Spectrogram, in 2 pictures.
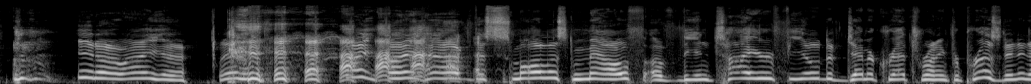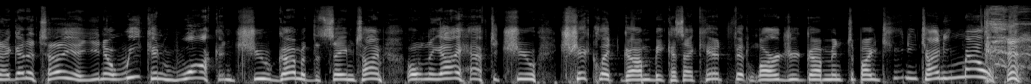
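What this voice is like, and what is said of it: Impression of Michael Bennett. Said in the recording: “Michael Bennett, of course, is my favorite new impression to do.”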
